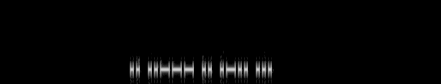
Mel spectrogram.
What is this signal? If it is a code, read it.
Morse code, heard as a keyed tone, about 40 wpm, 700 Hz. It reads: I2ILS
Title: DXCC-100 Call Signs - 5 Characters - 40wpm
